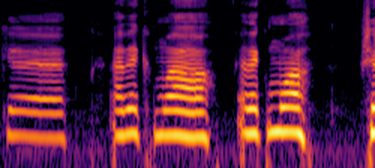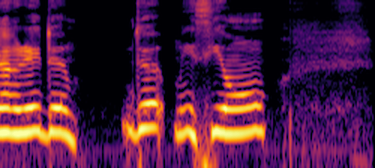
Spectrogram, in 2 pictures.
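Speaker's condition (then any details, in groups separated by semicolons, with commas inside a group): Down syndrome (trisomy 21); congenital heart malformation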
